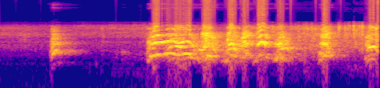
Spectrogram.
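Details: Dogs on a snow day: a single sharp yelp, then a quick run of high, harmonic yipping barks tumbling over one another for about two seconds, ending on a short squeaky yip.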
